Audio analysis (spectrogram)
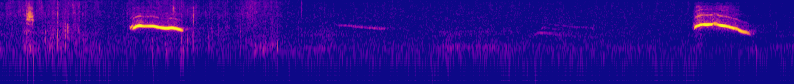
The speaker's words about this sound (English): Guys, they're going crazy with whistles. They're actually responding to me.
